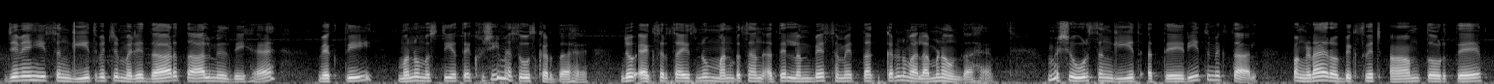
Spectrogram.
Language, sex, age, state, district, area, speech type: Punjabi, male, 30-45, Punjab, Jalandhar, urban, spontaneous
